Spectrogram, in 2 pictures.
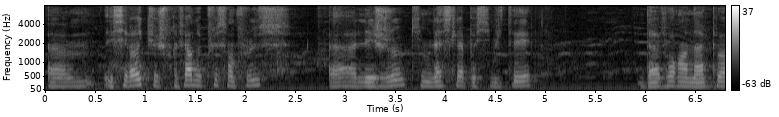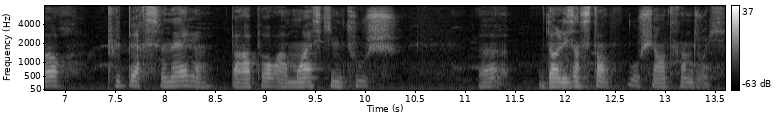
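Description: A woman's voice run through a voice changer, pitched low and mellow. She speaks in an earnest, reflective way, pausing to find her words. Faint music plays underneath. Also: fairly even intonation. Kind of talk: spoken essay on roleplaying games.

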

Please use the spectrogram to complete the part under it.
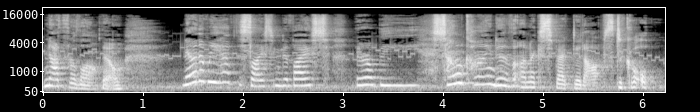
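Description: A woman playing a brash, quick-thinking schemer who bosses her partner around in an audio drama. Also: sits high, a little hiss or hum. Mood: excitable. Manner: brash, bossy, with bursts of nervous excitement.

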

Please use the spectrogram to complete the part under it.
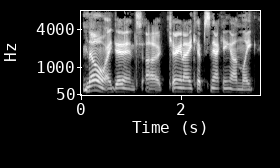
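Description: Podcast co-host: male, medium register, sharp bright tone, easy conversational hosting style. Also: mid-range voice, measured pace, smooth, dry recording, muffled recording.

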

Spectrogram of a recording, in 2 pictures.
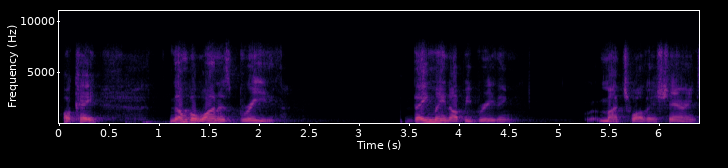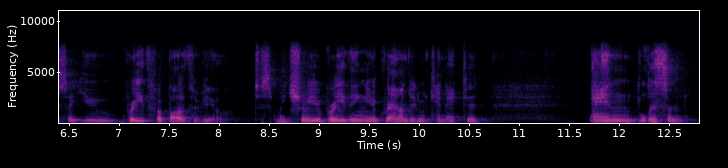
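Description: A man speaks in an earnest, reflective way as a coach in a casual interview. His mid-range voice has a gravelly edge. He often doubles back on words while he thinks aloud. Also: medium pitch, unhurried, pauses often.

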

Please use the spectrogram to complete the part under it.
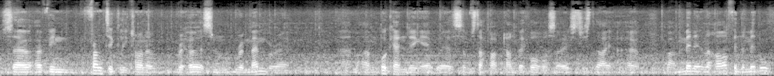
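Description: A man's voice: on the low side, level tone, a little fast. A man talking in a casual video diary as an amateur stand-up comedian, musing and repeating himself as he goes. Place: on trains and outdoors in the city. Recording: loud train and street noise behind. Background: loud vehicle and urban noise.

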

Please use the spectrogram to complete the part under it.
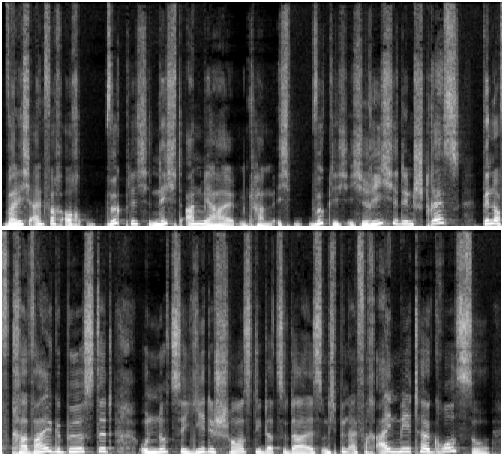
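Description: A man's voice: sits high, very animated, normal speed, few pauses, a little mellow, breathy edge. A man co-hosting a casual chat, telling a rambling, self-mocking story and acting out quotes. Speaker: podcast co-host.

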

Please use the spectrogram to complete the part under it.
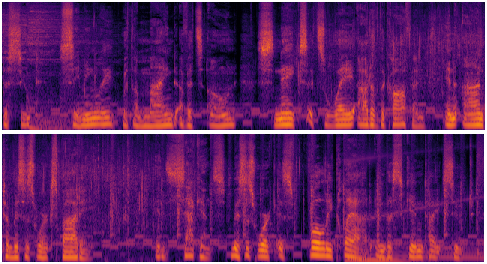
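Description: A man narrating a scripted children's story in an animated, expressive reading voice. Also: medium pitch, a little slow, music in the background.

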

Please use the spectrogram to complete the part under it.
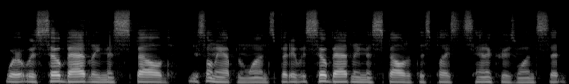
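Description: Low-voiced man telling a story, slightly distant. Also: fast, no echo, clean studio sound. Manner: relaxed storytelling with frequent fillers. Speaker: guest musician. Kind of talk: casual interview chat.

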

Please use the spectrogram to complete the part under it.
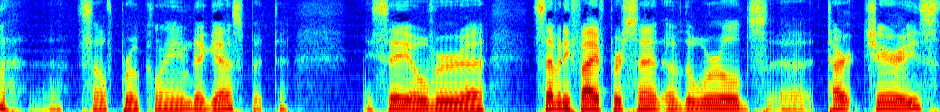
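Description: A man's voice: mid-range voice, darkish tone, clear, resonant tone, no room sound. American man with popping p's, casual podcaster. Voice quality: popping p sounds on the mic. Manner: rambling, self-correcting. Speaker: podcast host. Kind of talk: casual unscripted solo podcast chat. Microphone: condenser mic without windscreen.

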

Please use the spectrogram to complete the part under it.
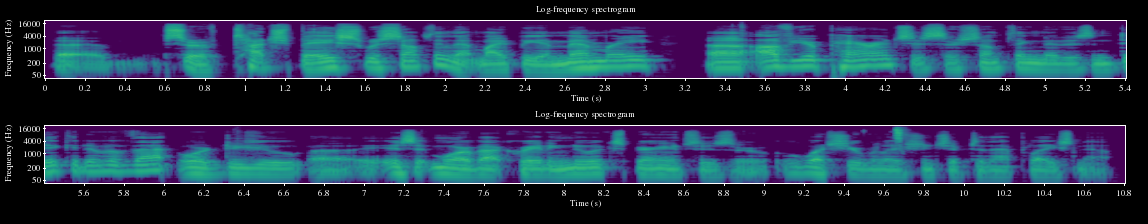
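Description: A man's voice: lowish voice, fast talker, few pauses, slightly rough. A man hosting a podcast, asking easygoing, rambling questions and laughing along with his guest. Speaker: podcast host. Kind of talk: casual interview.

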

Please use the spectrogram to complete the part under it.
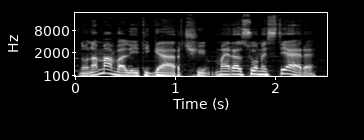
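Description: A man narrating a short story and voicing the conductor, expressive and theatrical. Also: medium pitch, brisk, faint music behind. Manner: expressive, acting out the characters. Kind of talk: audiobook story reading.

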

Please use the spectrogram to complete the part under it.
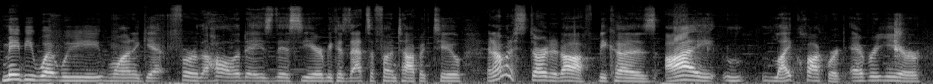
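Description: Brief: low-pitched woman, podcast host, loose and rambling, faint music behind. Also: steady tone, normal speed, hardly any pauses, fairly bright tone. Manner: rambling, with many fillers and restarts. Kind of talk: casual podcast chat.

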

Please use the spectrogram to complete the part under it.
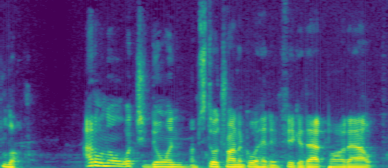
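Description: A man's voice: medium pitch, a little hiss or hum, lightly acted. A man voicing a gaunt, jokey human gang leader with a chummy, teasing manner in a tabletop game. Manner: chummy, teasing, quick to laugh.

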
